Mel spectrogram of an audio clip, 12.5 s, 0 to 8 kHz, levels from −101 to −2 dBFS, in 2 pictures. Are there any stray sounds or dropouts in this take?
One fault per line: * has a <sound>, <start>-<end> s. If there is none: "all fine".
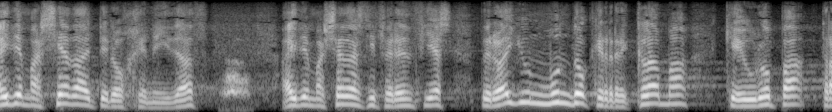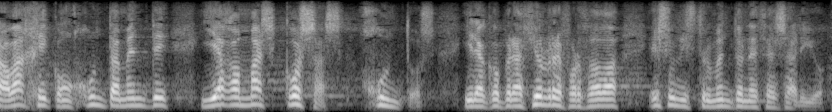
* has a bark, 1.6-1.9 s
